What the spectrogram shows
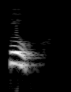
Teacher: au nord du Portugal, contrairement à d'autres régions du pays, euh, ce mot, pouco, est prononcé comme une diphtongue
